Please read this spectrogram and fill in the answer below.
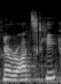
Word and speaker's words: Nawrocki: He met with uh Karol Nawrocki, if I'm pronouncing that correctly. Yes, Nawrocki.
